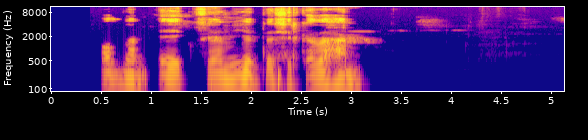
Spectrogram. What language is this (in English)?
Somali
